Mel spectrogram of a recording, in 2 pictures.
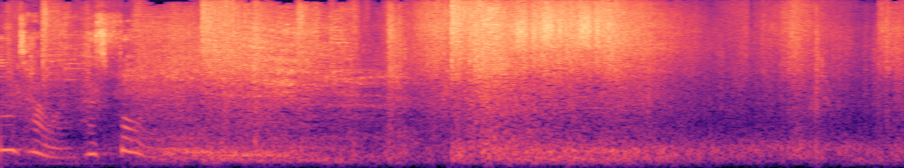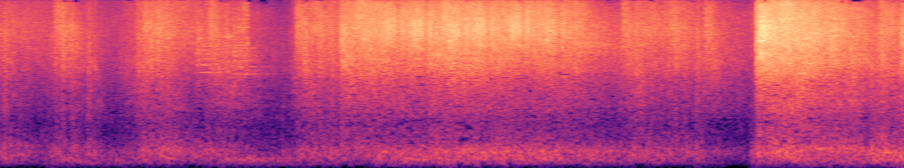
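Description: Fighters clash with magic blasts and hits in a game battle.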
